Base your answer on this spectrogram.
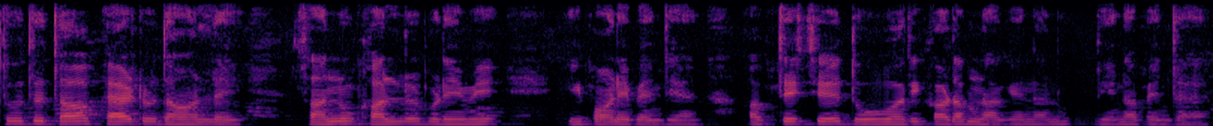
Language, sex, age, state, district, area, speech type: Punjabi, female, 60+, Punjab, Hoshiarpur, rural, spontaneous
